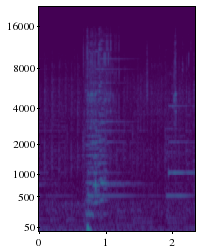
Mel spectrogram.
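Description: Very faint background music, with one soft plucked note about three-quarters of a second in that fades away.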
